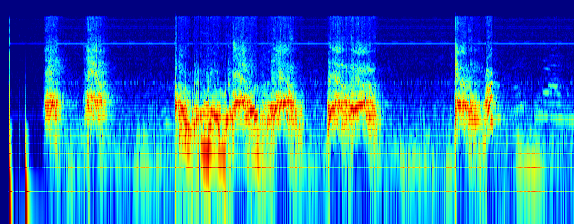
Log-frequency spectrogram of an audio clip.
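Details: Pit bull puppy playing with a person, giving short rough barks and growly yips in bursts about a second apart, with a man's voice talking over the play.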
